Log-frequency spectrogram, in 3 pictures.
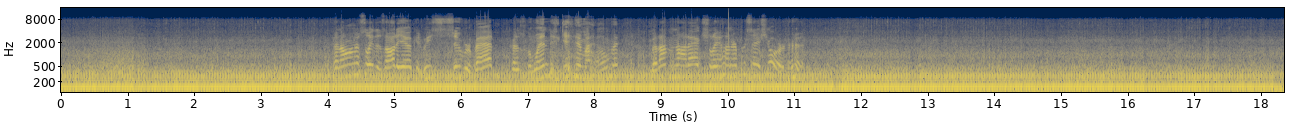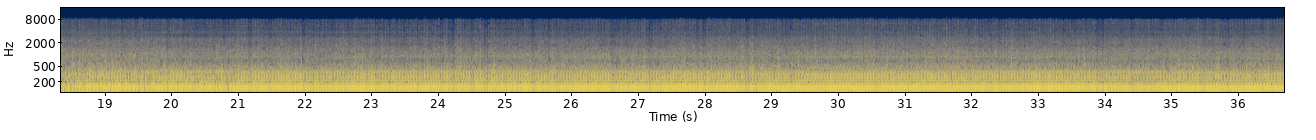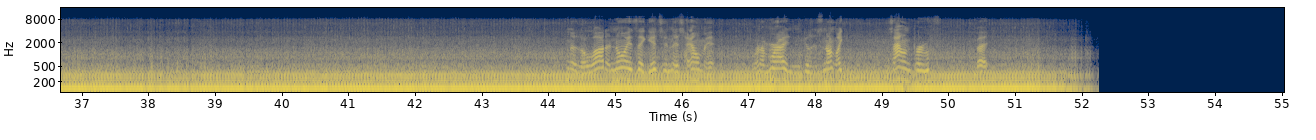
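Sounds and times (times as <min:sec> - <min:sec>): wind buffeting microphone: 0:00.0 - 0:31.2
motorcycle engine cruising: 0:00.0 - 0:52.3.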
